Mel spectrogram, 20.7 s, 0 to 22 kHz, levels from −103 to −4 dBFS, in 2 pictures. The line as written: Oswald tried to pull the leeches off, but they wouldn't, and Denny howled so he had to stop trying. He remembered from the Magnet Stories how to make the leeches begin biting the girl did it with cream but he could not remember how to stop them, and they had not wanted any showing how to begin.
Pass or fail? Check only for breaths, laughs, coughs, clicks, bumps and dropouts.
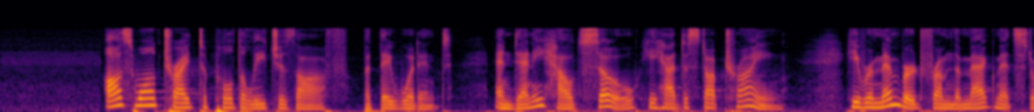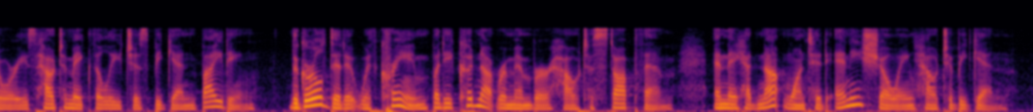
pass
